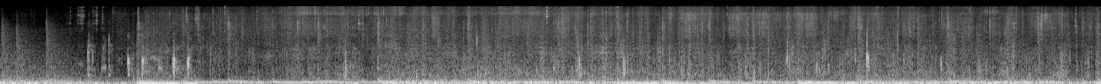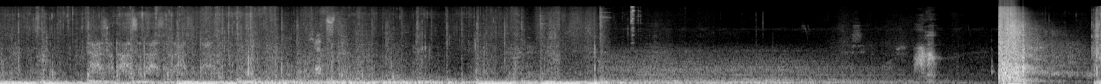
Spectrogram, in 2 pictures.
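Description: Background music with a steady low beat that fades out, then a single loud rifle shot about a second before the end.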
